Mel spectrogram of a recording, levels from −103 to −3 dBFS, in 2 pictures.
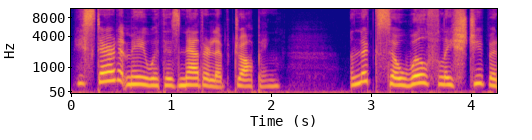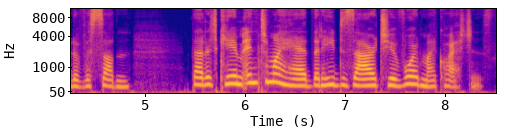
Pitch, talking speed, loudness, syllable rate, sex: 245 Hz, 210 wpm, -18 LUFS, 6.0 syllables/s, female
